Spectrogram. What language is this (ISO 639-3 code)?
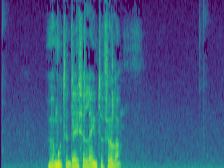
nld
